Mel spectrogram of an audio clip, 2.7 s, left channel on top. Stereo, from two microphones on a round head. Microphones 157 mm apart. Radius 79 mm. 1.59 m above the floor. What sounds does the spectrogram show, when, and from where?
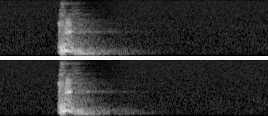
0.6 s a cough: 20° right (ahead or behind), 0.7 m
